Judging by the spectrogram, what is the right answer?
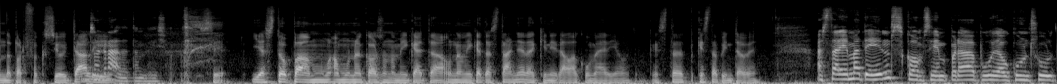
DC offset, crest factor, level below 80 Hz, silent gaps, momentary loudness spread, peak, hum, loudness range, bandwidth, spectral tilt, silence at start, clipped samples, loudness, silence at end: under 0.1%; 16 dB; -34 dBFS; none; 11 LU; -6 dBFS; none; 4 LU; 16 kHz; -5.5 dB/octave; 0 s; under 0.1%; -24 LUFS; 0 s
